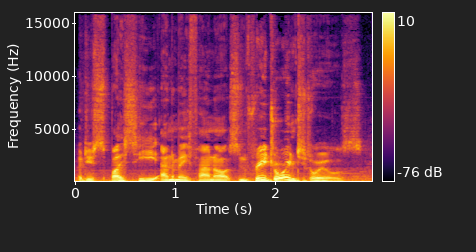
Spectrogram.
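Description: Excitable English streamer with a lively voice. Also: male voice, lowish voice, fairly quick, faint music behind. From England. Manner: excitable, swears freely. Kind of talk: casual live-stream chat.

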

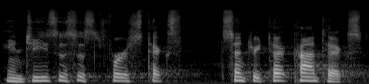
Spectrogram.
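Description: An older American man delivers a sermon in a fairly high voice. He phrases deliberately and pauses often, as if reading from notes. His words ring with the long reverb of a church sanctuary. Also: fairly even intonation, slight background noise. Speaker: pastor preaching. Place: large church sanctuary, indoors, seated at the front. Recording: reverberant church hall sound.

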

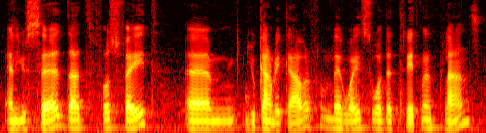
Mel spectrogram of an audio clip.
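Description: Man, young adult, moderator, careful probing questions, panel discussion, bright room by windows. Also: mid-range voice, fairly even intonation, moderate pace. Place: bright room by large windows over a canal.

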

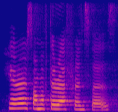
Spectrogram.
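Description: High-pitched woman giving a tech talk. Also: normal speed. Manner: emphatic, exasperated asides. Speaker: conference speaker. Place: large stage in a hall.

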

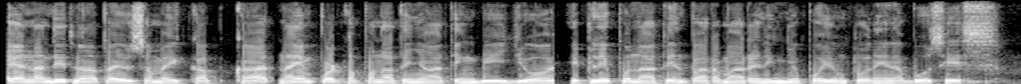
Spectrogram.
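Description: A Filipino man with a fairly low voice walks viewers through an app. He hosts casually and conversationally, explaining each step politely. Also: fairly even intonation, brisk, darkish tone, smooth. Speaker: tutorial host.

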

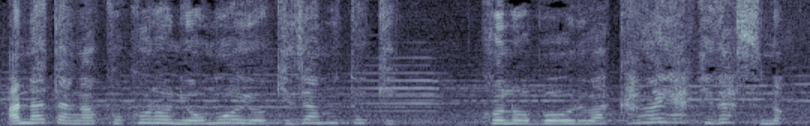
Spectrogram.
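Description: A woman playing a gentle, refined, serene queen mother in an anime cartoon. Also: high-pitched, steady tone, moderate pace, music in the background, natural voice. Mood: serene, reassuring. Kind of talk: Japanese anime character acting.

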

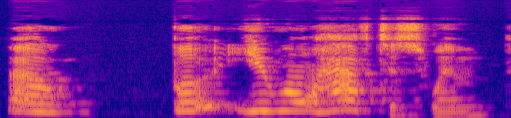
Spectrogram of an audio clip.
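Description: A woman's voice: mid-range voice, sing-song, normal speed, a bit bright, highs cut off, pitched above the performer's own voice. A woman voicing an earnest, hopeful young boy in a children's story, speaking emphatically. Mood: calm confidence.

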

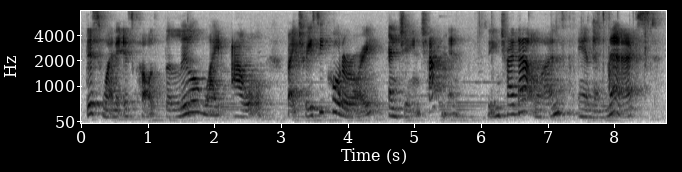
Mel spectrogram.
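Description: A woman in her thirties speaking to young children as a storytime host, in an animated, encouraging way with drawn-out emphasis. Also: medium pitch, gravelly, faint music behind. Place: indoor library storytime room. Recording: roomy indoor echo.

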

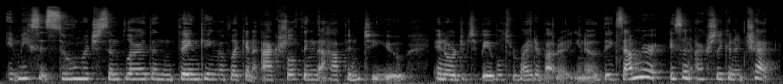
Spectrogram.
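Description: A woman's voice: on the high side, warm tone. Chatty young woman giving exam tips. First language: Polish. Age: late teens. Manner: chatty, lots of "like" and "you know". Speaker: study vlogger. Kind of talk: casual advice vlog. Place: bedroom at home.

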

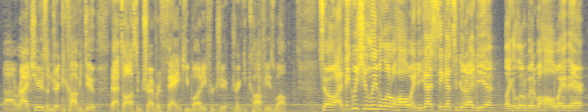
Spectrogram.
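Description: A man with a raspy throat, streaming a game casually and chatting with viewers as host. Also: fairly high pitch, fast talker, over music. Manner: animated, talks to chat and reads comments aloud.

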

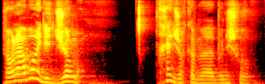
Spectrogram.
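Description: A man, live-streaming slot games and chatting excitedly with viewers over a headset in a small room. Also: a little high, fast talker, husky. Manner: excitable, slangy, chats with viewers. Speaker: casino streamer.

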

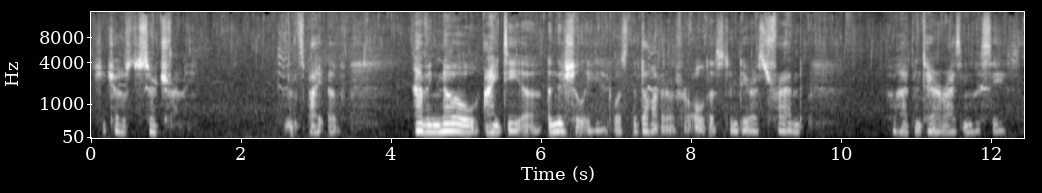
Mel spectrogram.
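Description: A woman performs a haunted mermaid cursed with vampirism in an ASMR roleplay. She speaks very slowly and mournfully, with long pauses, her soft breathy voice often sinking to a whisper. Steady rain runs behind her. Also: sits low, slight background noise, poor audio. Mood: solemn, wistful. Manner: halting, mournful, dramatic pauses. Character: vampire mermaid, sorrowful young-looking princess, centuries old, haunted. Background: rain ambience.

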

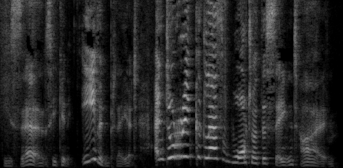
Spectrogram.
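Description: A woman in her sixties reading a children's picture book aloud theatrically, dramatic and expressive, dropping into breathy whispers. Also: on the high side, a little slow. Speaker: storyteller, host. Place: small furnished room indoors with bookshelves.

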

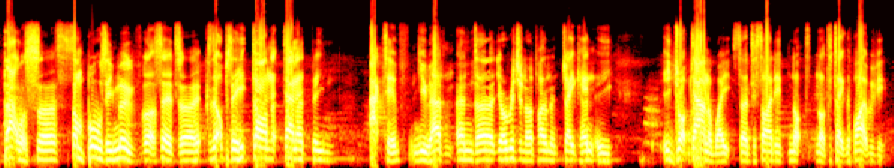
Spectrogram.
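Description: A man's voice: medium pitch, fairly even intonation, moderate pace, a bit bright, dull audio. A man interviewing a boxer at a gym, asking long, rambling questions with plenty of ums and uhs. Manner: chatty, rambling questions with fillers. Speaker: boxing interviewer. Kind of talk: casual interview. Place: boxing gym, indoors.

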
